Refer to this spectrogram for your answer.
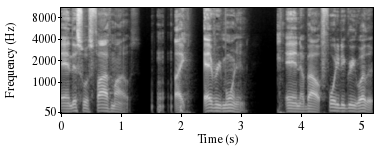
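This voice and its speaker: In a Southern US accent, a man with a very deep, low voice talks at a moderate pace with fairly even intonation, very even loudness and long, frequent pauses. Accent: US South. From Charlotte, North Carolina. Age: 30s. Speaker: former basketball player. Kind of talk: casual chat.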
